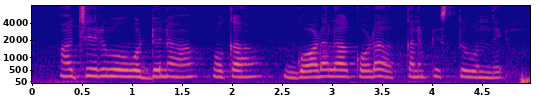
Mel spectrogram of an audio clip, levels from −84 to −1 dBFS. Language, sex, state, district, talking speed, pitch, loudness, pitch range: Telugu, female, Andhra Pradesh, Chittoor, 95 wpm, 250 Hz, -36 LUFS, 240-260 Hz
